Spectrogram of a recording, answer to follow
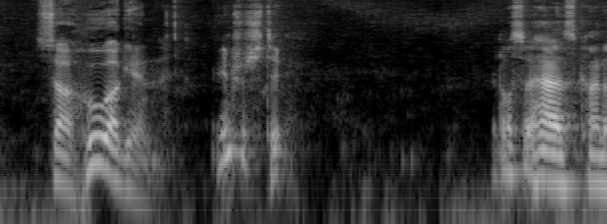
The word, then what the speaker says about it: Sahuagin: Okay, everyone, listen in. Sahuagin. Wow. I've been saying that wrong. Sahuagin. Sahuagin.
